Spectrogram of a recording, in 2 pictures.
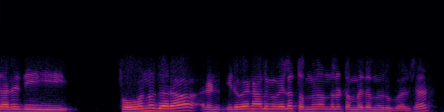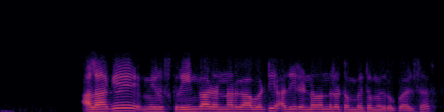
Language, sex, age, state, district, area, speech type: Telugu, male, 18-30, Telangana, Adilabad, urban, conversation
